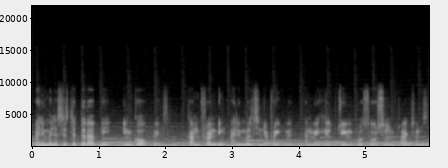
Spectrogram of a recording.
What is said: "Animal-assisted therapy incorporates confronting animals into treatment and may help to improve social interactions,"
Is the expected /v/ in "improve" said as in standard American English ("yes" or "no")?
yes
